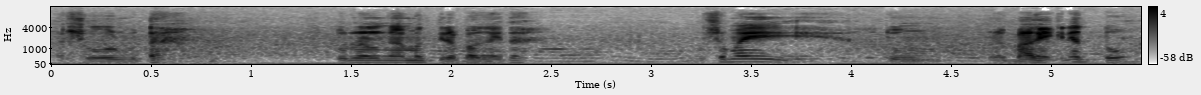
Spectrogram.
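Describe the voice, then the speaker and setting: Man playing a conciliatory kinsman, mid-pitched, noisy recording. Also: normal speed, natural voice. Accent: Filipino Bisaya. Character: supportive older male relative, conciliatory. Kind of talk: Filipino radio drama acting. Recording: clear noise behind the voice.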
